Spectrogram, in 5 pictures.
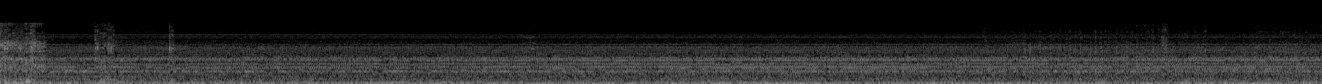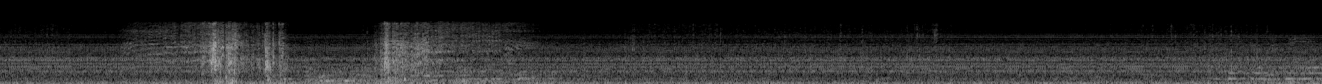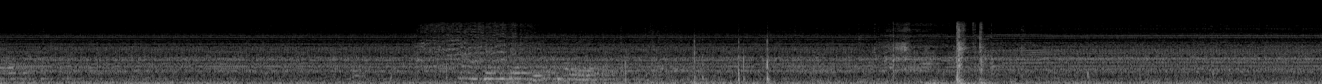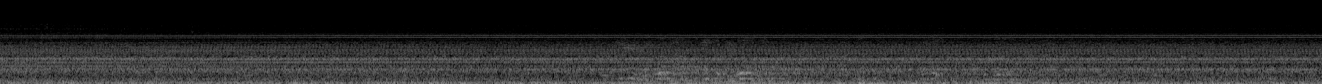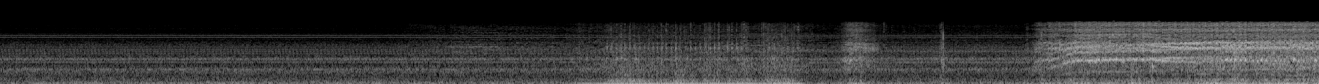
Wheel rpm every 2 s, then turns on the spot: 0, 0, 0, 0, 0, 0, 0, 0, 0, 0, 0, 0, 0, 0, 0, 0, 0, 0, 0, 0, 0, 0, 0, 0, 0, 0, 0, 0, 0, 10, 20, 30, 160.
58-62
